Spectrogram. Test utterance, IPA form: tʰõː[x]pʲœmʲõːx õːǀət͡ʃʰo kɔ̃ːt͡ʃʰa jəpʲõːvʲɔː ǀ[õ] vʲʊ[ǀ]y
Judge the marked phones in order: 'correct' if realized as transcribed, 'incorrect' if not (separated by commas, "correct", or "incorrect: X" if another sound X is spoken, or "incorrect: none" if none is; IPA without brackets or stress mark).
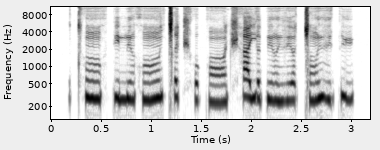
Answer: correct, correct, incorrect: k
